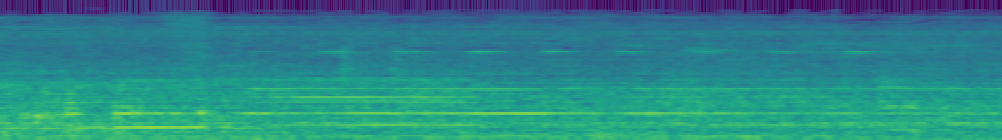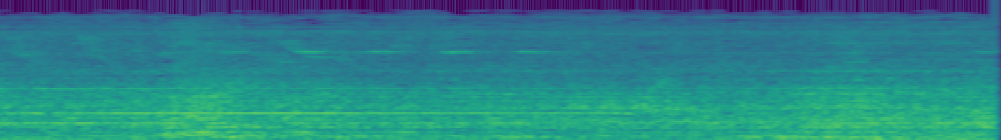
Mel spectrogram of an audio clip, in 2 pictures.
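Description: A steady rumbling noise with a few thin high tones held over it and a faint, intermittent high pulsing, easing slightly in loudness after the first few seconds.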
